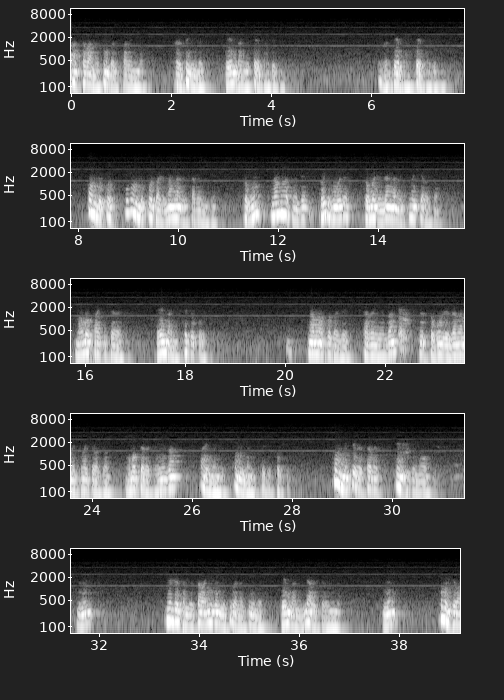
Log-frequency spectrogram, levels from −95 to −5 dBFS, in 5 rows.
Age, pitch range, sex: 60-79, 85-120 Hz, male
